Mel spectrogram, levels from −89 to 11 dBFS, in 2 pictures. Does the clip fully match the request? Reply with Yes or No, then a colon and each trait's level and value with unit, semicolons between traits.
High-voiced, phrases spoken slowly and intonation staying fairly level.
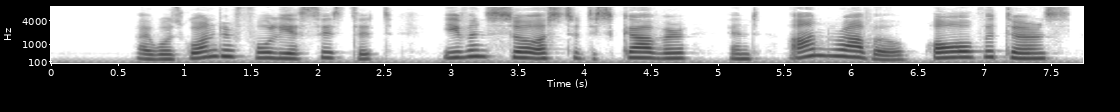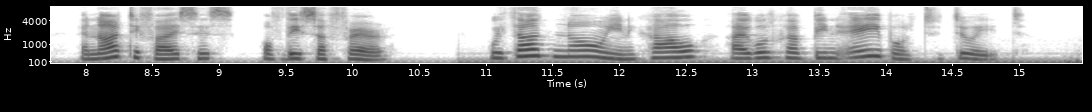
No: high, 245 Hz; slow, 115 wpm; average, 4.3 semitones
